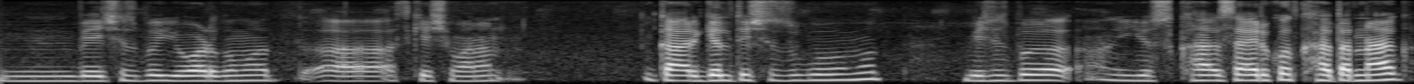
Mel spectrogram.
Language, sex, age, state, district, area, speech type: Kashmiri, male, 45-60, Jammu and Kashmir, Kulgam, rural, spontaneous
